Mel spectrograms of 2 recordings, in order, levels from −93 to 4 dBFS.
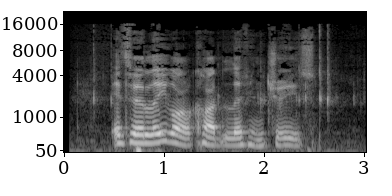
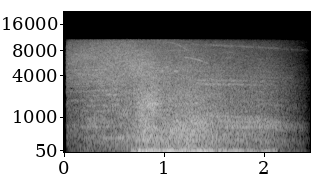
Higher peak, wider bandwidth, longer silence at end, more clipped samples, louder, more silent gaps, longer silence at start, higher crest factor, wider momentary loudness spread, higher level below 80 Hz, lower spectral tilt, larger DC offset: about the same, -6 dBFS vs -6 dBFS; first, 16 kHz vs 11 kHz; first, 0.35 s vs 0.15 s; neither; second, -23 LUFS vs -20 LUFS; neither; first, 0.45 s vs 0 s; about the same, 18 dB vs 16 dB; about the same, 15 LU vs 13 LU; second, -40 dBFS vs -28 dBFS; first, -4 dB/octave vs -2 dB/octave; neither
